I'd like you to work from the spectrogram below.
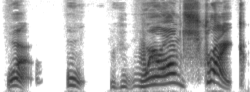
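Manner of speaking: high, halting, cringing voice; nervous announcement. A narrator's reading. Cringing Crockett facing the emperor, nervous announcement. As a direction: squeak it out timidly, stumbling on the start. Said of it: "he announced".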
